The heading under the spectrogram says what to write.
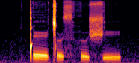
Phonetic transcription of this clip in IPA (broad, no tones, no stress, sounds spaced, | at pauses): ǃ ɛ ǀ œ s h ə ʃ e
